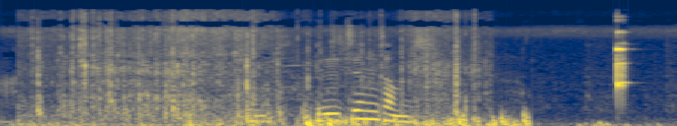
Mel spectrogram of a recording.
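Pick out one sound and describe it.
A paper bag rustles and crinkles.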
